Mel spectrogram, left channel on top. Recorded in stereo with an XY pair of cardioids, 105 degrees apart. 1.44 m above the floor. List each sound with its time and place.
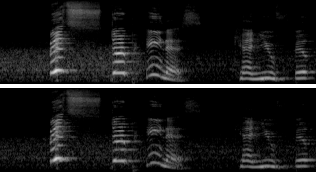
0.5 s a shout: 25° left, 1.0 m; by 3.1 s 70° left, 2 m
